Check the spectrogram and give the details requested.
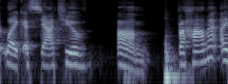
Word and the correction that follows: Baphomet: Baphomet. Baphomet.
